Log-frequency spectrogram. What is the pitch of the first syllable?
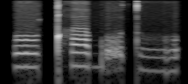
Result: low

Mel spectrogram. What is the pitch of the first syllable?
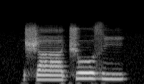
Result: low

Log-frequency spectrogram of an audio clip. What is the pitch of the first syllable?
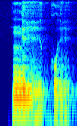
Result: falling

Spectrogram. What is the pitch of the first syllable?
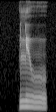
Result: low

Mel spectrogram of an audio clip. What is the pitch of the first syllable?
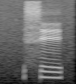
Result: high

